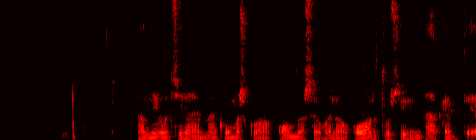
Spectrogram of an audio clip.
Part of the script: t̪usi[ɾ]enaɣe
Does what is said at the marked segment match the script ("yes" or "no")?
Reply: yes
